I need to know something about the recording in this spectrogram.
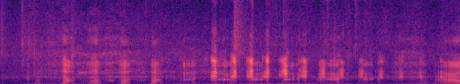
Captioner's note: Calvin laughs; laughter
